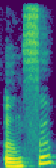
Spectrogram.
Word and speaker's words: criança: Em uma delas nós pronunciamos ansa e na segunda, anca.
